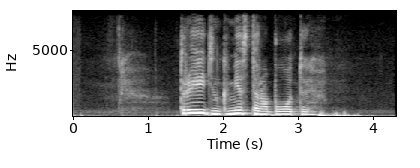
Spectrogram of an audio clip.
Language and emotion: Russian, sad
